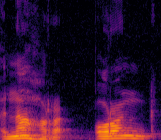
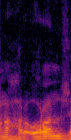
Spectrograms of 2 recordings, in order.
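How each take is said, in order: First: "اورنج" ending in a hard g; hard-g pronunciation. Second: "اورنج" ending in a soft zh; soft-j pronunciation. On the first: Teacher giving students one variant of a river's name, "اورنج" with hard g. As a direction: say "اورنج" with a final g as in "go". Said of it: "في ناس بتقولها اورنج". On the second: Teacher offering the other variant to students, "اورنج" with soft zh. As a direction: say "اورنج" with a final zh as in "beige". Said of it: "وفي ناس بتقولها اورنج". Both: Shown as a demonstration.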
